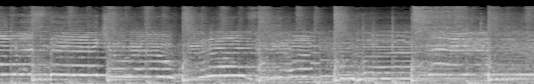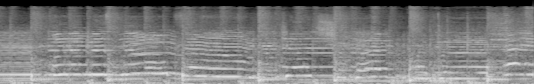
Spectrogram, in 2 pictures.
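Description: Three-piece grunge rock band playing live: electric guitar, bass guitar and drum kit, with a woman singing held notes.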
